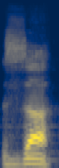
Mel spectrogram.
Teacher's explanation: زا کی جو مخرج ہیں یہ زبان کی جو سیڈ ہے، کنارے ہیں، یہ جب اوپر والے داڑوں کے ساتھ ٹکراتے ہیں تو اس سے حرف زا ادا ہوتی ہے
